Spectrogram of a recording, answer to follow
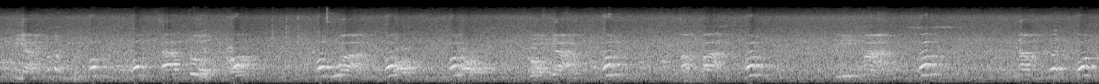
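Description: Small pug yapping in short, high barks, about two a second, mixed with a handler's quick spoken commands, over a steady background hiss.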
